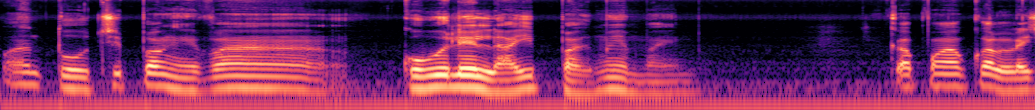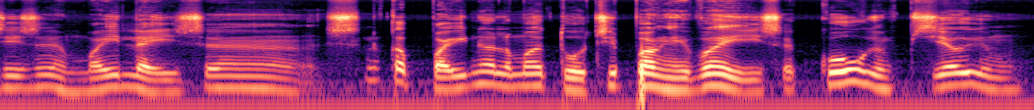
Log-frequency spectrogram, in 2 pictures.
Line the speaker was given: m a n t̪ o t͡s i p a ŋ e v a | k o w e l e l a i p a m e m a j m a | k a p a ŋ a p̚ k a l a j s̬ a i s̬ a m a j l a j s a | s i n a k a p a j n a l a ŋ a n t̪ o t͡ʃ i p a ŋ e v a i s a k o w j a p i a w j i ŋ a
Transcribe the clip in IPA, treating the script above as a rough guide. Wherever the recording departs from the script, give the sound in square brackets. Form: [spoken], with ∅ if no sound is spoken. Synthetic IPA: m a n t̪ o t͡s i p a ŋ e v a | k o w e l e l a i p a m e m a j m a | k a p a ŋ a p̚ k a l a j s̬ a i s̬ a m a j l a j s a | s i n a k a p a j n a l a [m] a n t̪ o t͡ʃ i p a ŋ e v a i s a k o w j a p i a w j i [m] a

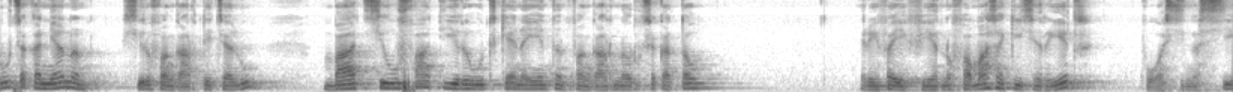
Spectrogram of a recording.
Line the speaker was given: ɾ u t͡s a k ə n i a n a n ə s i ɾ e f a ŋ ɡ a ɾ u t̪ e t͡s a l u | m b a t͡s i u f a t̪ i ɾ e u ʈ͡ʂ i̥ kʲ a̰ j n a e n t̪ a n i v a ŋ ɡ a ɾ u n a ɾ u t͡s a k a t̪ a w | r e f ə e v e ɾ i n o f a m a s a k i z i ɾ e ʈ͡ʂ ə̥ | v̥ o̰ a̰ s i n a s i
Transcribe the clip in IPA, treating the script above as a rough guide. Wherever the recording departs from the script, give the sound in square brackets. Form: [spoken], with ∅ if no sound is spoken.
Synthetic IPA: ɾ u t͡s a k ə n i a n a n ə s i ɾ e f a ŋ ɡ a ɾ u t̪ e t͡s a l u | m b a t͡s i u f a t̪ i ɾ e u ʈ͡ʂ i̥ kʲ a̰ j n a e n t̪ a n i [f] a ŋ ɡ a ɾ u n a ɾ u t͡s a k a t̪ a w | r e f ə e v e ɾ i n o f a m a s a k i z i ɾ e ʈ͡ʂ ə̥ | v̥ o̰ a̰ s i n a s i

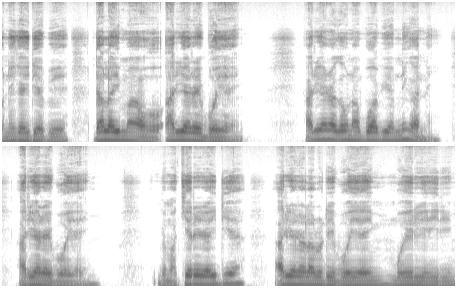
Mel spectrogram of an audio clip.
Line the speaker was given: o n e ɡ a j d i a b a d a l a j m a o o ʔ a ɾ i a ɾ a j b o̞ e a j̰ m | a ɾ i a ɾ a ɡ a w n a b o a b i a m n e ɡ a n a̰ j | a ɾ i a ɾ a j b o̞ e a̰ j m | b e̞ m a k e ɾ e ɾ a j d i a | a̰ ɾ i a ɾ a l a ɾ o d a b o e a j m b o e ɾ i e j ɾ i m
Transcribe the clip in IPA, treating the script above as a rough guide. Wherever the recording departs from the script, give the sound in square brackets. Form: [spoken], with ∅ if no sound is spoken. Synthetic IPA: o n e ɡ a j d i a b [e] d a l a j m a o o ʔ a ɾ i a ɾ a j b o̞ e a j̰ m | a ɾ i a ɾ a ɡ a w n a b o a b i a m n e ɡ a n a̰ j | a ɾ i a ɾ a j b o̞ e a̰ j m | b e̞ m a k e ɾ e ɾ a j d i a | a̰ ɾ i a ɾ a l a [l] o d [e] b o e a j m b o e ɾ i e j ɾ i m

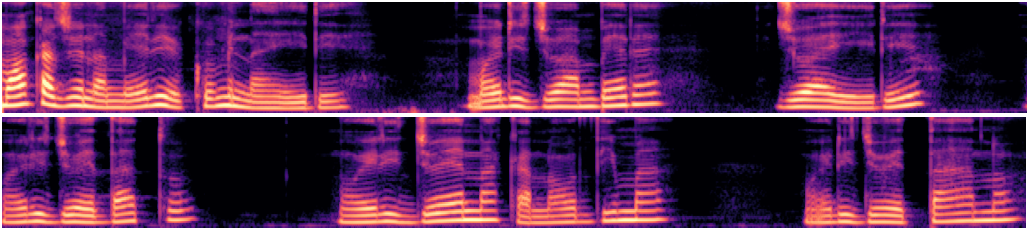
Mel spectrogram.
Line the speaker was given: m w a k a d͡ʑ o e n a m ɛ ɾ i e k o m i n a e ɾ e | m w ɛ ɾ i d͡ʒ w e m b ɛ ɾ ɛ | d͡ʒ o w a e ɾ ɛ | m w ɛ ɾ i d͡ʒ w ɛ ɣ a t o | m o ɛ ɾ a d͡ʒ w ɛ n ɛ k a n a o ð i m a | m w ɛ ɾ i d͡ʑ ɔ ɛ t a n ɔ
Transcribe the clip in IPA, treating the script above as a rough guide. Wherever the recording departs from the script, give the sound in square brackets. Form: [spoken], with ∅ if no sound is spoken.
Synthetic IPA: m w a k a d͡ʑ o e n a m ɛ ɾ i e k o m i n a e ɾ e | m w ɛ ɾ i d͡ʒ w [a] m b ɛ ɾ ɛ | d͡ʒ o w a e ɾ [e] | m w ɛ ɾ i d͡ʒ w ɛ [ð] a t o | m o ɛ ɾ [i] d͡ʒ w ɛ n [a] k a n a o ð i m a | m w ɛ ɾ i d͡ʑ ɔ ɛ t a n ɔ

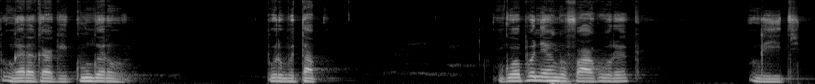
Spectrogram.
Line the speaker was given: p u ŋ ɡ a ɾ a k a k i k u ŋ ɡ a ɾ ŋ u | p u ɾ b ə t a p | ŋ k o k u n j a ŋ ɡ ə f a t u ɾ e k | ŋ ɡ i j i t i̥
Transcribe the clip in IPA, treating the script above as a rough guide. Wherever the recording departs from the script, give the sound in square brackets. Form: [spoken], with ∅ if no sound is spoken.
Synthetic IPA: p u ŋ ɡ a ɾ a k a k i k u ŋ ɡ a ɾ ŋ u | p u ɾ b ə t a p | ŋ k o [p] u n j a ŋ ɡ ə f a [k] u ɾ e k | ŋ ɡ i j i t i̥

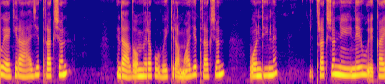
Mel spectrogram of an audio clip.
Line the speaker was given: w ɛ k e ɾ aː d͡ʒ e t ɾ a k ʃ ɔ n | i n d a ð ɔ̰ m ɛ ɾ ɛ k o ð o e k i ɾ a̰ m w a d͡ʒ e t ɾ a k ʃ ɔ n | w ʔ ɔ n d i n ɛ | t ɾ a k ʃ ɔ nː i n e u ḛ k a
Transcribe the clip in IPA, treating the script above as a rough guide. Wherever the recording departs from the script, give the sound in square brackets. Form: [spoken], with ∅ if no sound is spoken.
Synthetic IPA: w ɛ k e ɾ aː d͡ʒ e t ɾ a k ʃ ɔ n | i n d a ð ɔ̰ m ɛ ɾ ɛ k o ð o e k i ɾ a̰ m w a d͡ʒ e t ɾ a k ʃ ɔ n | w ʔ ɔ n d i n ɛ | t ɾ a k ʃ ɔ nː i n e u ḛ k a

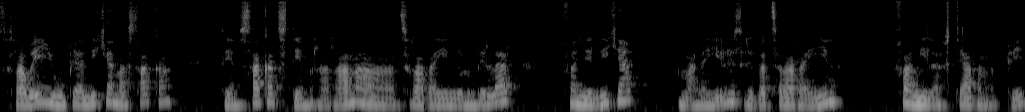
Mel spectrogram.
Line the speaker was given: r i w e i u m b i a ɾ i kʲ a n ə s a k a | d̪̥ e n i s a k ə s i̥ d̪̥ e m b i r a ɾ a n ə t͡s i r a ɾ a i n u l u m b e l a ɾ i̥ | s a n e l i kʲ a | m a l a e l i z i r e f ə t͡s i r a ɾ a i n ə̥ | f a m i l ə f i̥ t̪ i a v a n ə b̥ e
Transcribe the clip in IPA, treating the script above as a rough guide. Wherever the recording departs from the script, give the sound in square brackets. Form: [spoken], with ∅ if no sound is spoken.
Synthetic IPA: r [a] w e i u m [p] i a [l] i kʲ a n [a] s a k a | d̪̥ e n i s a k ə [t͡s] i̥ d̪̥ e m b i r a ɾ a n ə t͡s i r a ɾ a i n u l u m b e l a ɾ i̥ | [f] a n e l i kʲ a | m a l a e l i z i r e f ə t͡s i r a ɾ a i n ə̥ | f a m i l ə f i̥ t̪ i a v a n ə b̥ e

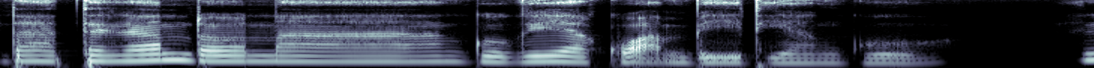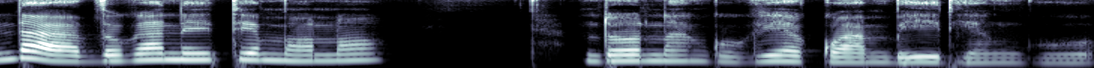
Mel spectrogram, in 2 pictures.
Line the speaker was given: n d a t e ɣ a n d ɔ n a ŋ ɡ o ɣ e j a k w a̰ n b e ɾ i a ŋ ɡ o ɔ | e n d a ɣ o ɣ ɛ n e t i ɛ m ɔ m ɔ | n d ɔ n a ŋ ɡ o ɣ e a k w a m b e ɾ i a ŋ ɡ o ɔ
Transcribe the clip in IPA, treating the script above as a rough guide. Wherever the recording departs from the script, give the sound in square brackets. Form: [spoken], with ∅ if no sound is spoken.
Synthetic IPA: n d a t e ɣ a n d ɔ n a ŋ ɡ o ɣ e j a k w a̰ [m] b e ɾ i a ŋ ɡ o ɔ | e n d a [ð] o ɣ [a] n e t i ɛ m ɔ [n] ɔ | n d ɔ n a ŋ ɡ o ɣ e a k w a m b e ɾ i a ŋ ɡ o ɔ

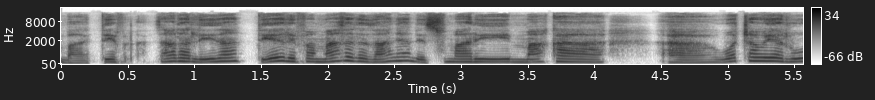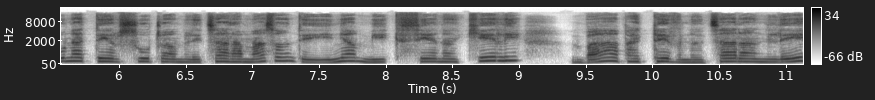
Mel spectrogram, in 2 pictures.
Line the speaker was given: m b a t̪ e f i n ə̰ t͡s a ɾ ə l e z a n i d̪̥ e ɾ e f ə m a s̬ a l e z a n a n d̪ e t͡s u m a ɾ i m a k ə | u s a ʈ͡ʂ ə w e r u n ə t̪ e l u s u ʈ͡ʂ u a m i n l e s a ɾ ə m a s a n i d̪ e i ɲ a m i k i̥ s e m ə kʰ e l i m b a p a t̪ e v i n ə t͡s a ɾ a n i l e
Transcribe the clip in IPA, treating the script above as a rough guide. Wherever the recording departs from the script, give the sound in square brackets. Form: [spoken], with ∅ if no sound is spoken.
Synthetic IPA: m b a t̪ e [v] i n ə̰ t͡s a ɾ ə l e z a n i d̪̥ e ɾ e f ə m a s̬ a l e z a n a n d̪ e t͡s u m a ɾ i m a k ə | u [∅] a ʈ͡ʂ ə w e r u n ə t̪ e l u s u ʈ͡ʂ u a m i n l e [t͡s] a ɾ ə m a s a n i d̪ e i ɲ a m i k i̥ s e [n] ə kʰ e l i m b a p a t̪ e v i n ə t͡s a ɾ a n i l e

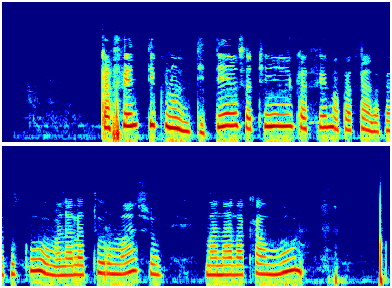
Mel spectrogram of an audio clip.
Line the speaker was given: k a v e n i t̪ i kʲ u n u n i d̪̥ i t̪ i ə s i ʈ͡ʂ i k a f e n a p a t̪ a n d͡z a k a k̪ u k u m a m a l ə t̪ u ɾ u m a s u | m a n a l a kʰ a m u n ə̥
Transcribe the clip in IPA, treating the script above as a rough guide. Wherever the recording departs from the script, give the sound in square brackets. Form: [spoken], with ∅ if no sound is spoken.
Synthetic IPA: k a [f] e n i t̪ i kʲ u n u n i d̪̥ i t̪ [e] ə s [a] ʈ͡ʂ i k a f e [m] a p a t̪ a n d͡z a k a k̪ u k u m a [n] a l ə t̪ u ɾ u m a s u | m a n a l a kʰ a m u n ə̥

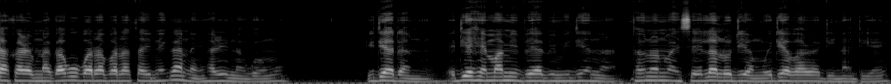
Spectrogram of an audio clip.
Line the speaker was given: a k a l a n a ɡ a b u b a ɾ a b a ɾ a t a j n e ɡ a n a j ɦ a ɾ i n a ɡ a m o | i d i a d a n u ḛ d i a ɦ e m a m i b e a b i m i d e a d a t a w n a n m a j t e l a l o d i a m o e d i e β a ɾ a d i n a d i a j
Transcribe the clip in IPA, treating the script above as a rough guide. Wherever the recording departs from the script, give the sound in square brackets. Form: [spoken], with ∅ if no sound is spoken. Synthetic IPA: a k a [ɾ] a n a ɡ a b u b a ɾ a b a ɾ a t a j n e ɡ a n a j ɦ a ɾ i n a ɡ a m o | i d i a d a n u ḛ d i a ɦ e m a m i b e a b i m i d [i] a [n] a t a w n a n m a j [s] e l a l o d i a m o e d i [a] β a ɾ a d i n a d i a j

